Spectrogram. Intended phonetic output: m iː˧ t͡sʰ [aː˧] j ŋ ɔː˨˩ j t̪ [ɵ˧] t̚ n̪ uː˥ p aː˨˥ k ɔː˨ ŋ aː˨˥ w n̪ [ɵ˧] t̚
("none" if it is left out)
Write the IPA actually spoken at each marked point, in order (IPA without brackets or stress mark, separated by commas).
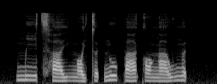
aː˨˧, ɵ˧, ɵ˥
